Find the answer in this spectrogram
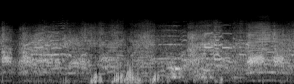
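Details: Geese at a goose haven in Dalen, waking on a bright winter morning, fill the air with a thick, unbroken chorus of overlapping honking and gabbling.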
